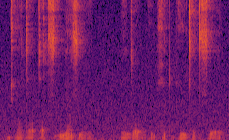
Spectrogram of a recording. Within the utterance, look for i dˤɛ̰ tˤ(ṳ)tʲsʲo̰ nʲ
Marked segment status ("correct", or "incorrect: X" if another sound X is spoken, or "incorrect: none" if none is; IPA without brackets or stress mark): incorrect: ṵ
